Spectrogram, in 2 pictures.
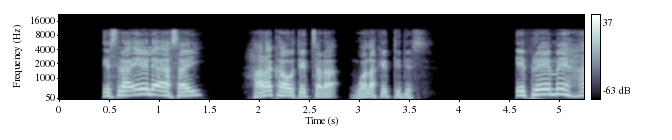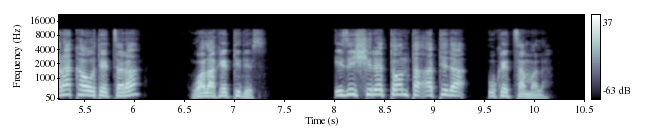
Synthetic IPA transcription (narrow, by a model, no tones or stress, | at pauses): ʔɪsɾaːʔe̞ːlɛɐsɐj | hɐɾɐkɐwɔt̪ɛt͡sːɐɾɐwɐlɐkɛt̪ːɪd̪es | ʔɛfɾe̞ːmɛjɦɐɾɐkɐwɔt̪ɛt͡sːɐɾɐ | wɐlɐkɛt̪ːɪd̪es | ʔɪzɪʃɪɾɛt̪ːɔnt̪ːɐʔːt̪ːɪd̪ɐ | ʊkɛt͡sːɐmɐlɐ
